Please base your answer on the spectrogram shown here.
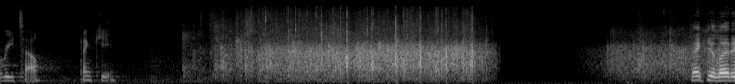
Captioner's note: applause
